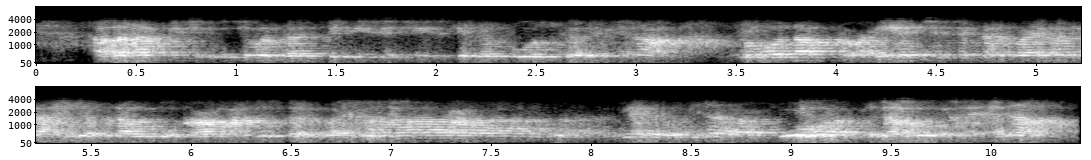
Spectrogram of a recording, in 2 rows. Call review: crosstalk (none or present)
present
